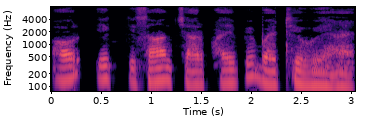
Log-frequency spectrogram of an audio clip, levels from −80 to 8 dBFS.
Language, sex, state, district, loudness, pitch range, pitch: Hindi, male, Bihar, East Champaran, -30 LUFS, 110-145 Hz, 125 Hz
